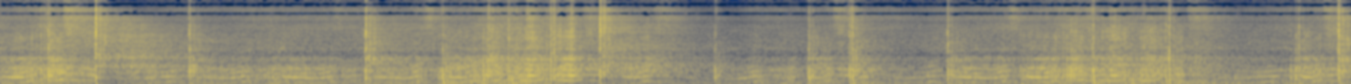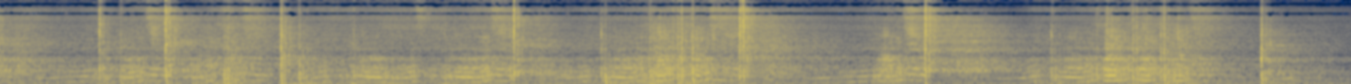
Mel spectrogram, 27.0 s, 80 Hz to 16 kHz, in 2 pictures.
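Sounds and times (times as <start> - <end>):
car engine revving: 0.0 - 27.0.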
